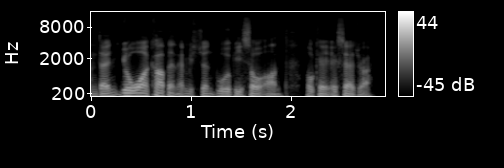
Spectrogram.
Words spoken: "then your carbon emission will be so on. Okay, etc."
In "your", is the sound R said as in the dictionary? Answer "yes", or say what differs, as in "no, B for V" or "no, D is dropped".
no, W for R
